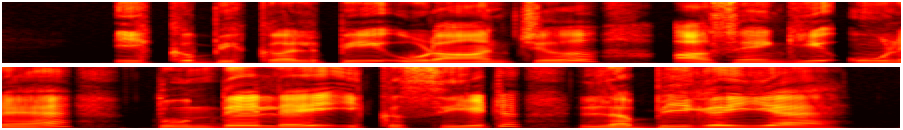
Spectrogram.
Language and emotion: Dogri, surprised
